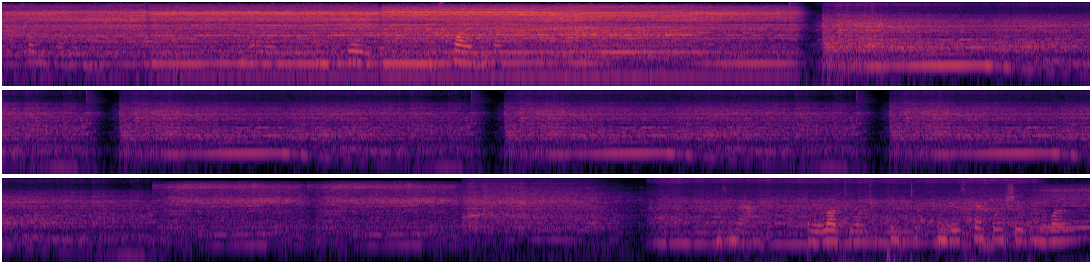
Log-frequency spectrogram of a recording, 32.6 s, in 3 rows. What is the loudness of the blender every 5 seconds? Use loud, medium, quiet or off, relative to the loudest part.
loud, loud, quiet, quiet, quiet, quiet, quiet.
